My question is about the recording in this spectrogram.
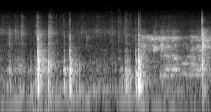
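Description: Bottles and a metal cocktail shaker being handled on a stone countertop: a few sharp clicks and knocks, the loudest about three-quarters of a second in. Background voices come in near the end.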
